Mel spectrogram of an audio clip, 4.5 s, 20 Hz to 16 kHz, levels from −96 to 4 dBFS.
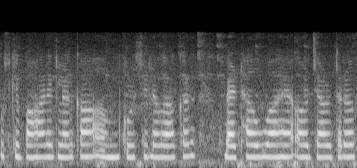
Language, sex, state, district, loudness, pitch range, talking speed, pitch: Hindi, female, Bihar, Samastipur, -14 LUFS, 260-270 Hz, 185 wpm, 265 Hz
